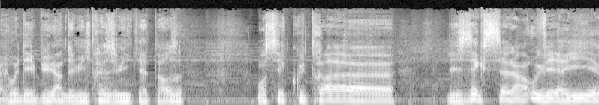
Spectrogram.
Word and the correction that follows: Overfree: Ouveri, euh, non, Overfree, pardon, on dit, hein, je, me, prononce ah mal, Overfree,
